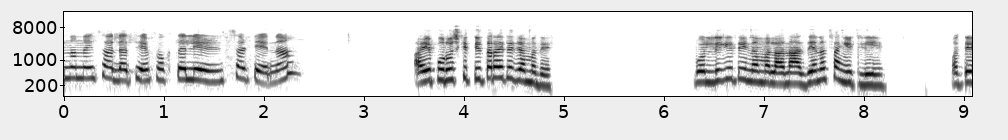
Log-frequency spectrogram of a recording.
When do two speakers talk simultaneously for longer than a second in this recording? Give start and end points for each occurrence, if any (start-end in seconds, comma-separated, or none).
none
